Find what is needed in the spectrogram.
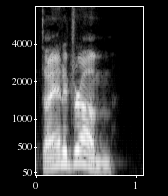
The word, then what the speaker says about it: Diana Drumm: Diana Drumm.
